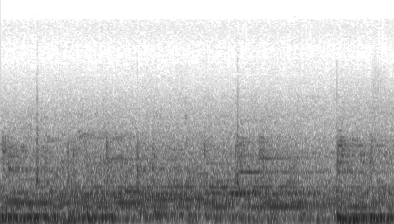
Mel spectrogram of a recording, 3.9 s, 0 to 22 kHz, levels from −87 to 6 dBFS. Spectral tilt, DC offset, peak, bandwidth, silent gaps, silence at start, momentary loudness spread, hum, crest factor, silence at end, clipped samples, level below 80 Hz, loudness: -10 dB/octave; under 0.1%; -4 dBFS; 5.8 kHz; none; 0 s; 2 LU; none; 10 dB; 0 s; under 0.1%; -20 dBFS; -16 LUFS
